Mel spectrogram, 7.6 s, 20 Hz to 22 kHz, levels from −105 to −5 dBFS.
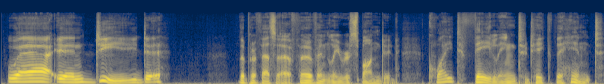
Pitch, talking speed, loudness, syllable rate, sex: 105 Hz, 95 wpm, -17 LUFS, 3.6 syllables/s, male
